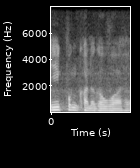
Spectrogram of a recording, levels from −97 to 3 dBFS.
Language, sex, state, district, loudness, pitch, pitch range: Hindi, female, Uttar Pradesh, Shamli, -13 LUFS, 160 Hz, 150-190 Hz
